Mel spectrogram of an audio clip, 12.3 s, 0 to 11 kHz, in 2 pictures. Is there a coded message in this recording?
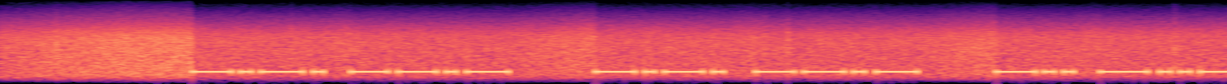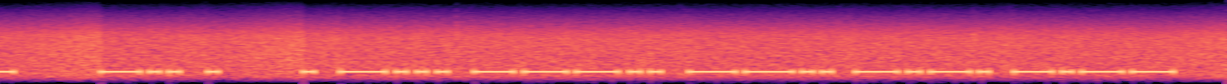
Yes: Morse code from 0.9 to 12.1 s, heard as a keyed tone, hand-sent with a straight key, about 24 wpm, 490 Hz. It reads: CQ CQ DX DE EB8ZCY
